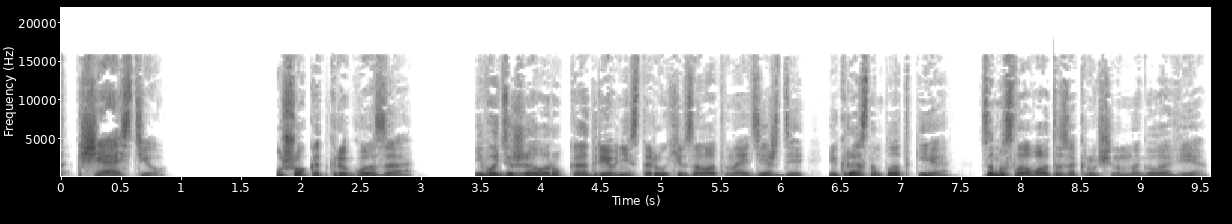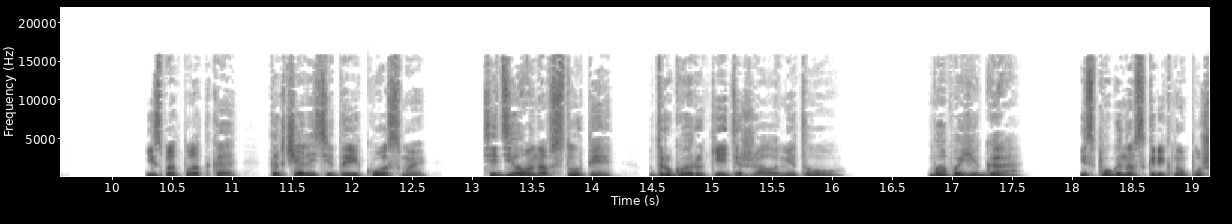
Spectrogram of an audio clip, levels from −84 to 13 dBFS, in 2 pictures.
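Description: No technical fault can be heard anywhere in the audio.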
